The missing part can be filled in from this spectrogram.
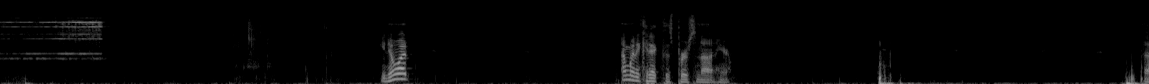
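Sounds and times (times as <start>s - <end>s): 
telephone ringing with a trilling electronic tone: 0.0s - 1.2s
speech: 3.8s - 4.2s, 6.2s - 7.4s.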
